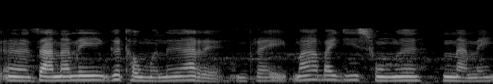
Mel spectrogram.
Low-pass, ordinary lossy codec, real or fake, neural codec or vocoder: 5.4 kHz; MP3, 32 kbps; real; none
